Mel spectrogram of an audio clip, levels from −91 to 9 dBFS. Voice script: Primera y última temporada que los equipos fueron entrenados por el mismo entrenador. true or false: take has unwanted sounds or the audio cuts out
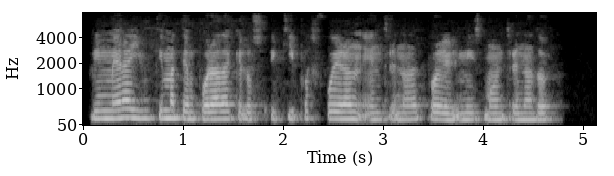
false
